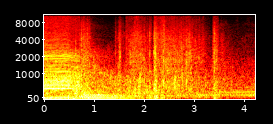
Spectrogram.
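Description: A body thuds and tumbles onto pavement.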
